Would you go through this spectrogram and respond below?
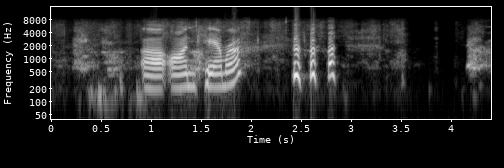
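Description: A loose, friendly puppy at a homestead whines in rising and falling yelps, then gives three quick, sharp barks nearby, with people talking around it.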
